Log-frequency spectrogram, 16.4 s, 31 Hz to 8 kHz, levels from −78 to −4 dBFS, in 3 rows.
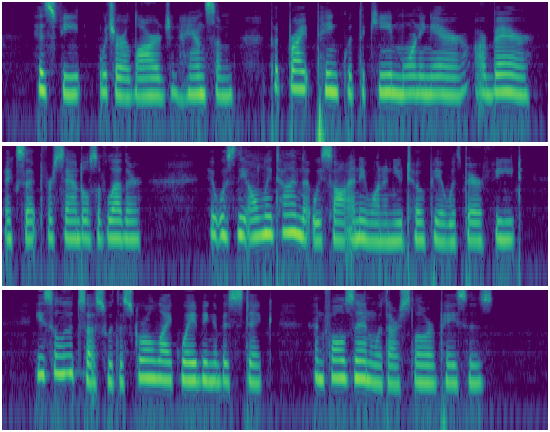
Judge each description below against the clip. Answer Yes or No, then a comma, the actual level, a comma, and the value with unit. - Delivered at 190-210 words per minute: Yes, average, 200 wpm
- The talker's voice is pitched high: Yes, high, 215 Hz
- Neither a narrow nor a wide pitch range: No, narrow, 2.3 semitones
